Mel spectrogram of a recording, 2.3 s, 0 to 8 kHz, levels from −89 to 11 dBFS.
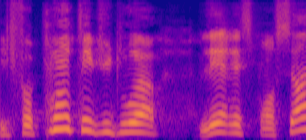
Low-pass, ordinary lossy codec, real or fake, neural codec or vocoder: none; none; fake; codec, 16 kHz, 1 kbps, FreqCodec, larger model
